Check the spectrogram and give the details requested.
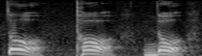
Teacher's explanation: तो थो का जो वर्ग है वह दंत से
